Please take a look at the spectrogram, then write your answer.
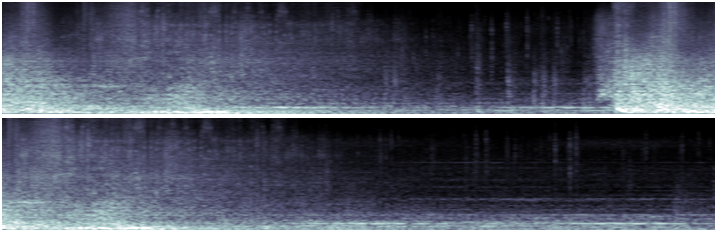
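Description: Incendio fire spell bursting in Hogwarts Legacy, two heavy roaring blasts of flame several seconds apart, each swelling loudly and fading into a low rumble over game ambience.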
